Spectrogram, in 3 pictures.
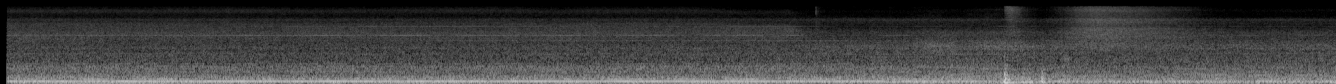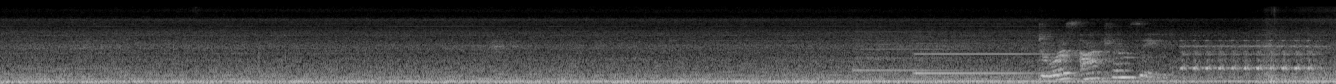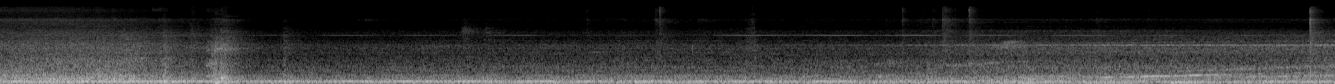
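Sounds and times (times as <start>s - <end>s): low hum inside metro car: 0.1s - 40.0s.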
